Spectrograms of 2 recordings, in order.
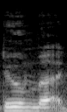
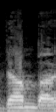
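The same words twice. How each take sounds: First: DUMBA said as DOOM-ba, with an "oo"; mispronounced DUMBA. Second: DUMBA said as DUM-ba, short "uh"; corrected DUMBA. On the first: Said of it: "it's not Dumba". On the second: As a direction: say DUMBA like "dumb-uh". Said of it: "excuse me". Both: Real, not acted.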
